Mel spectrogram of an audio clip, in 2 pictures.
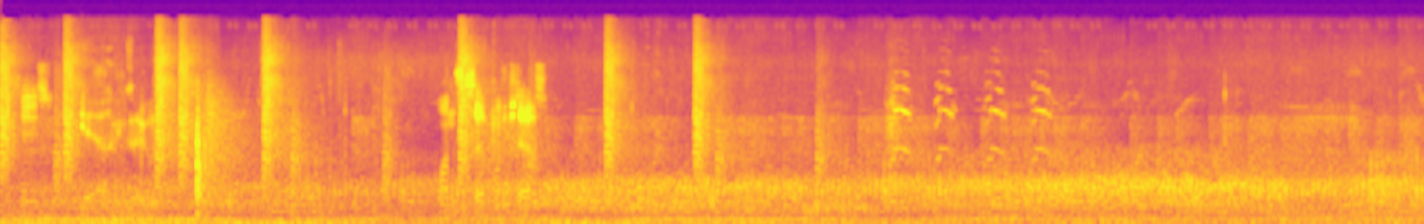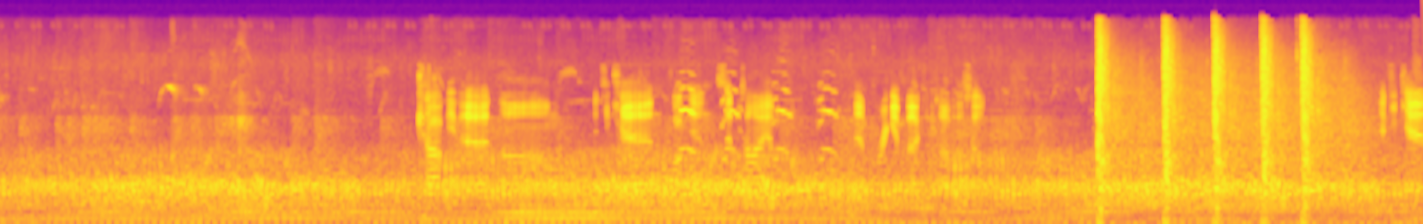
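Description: Gunshots crack out in short bursts, some near and some farther off.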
